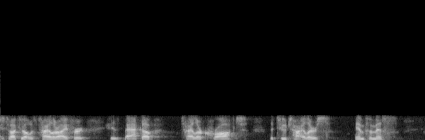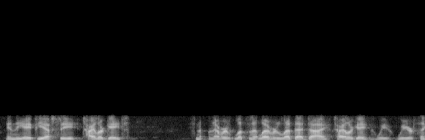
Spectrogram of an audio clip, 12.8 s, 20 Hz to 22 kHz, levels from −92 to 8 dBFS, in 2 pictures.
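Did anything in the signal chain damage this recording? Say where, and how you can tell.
Yes. At the codec stage, the whole speech clip has passed through the AMR narrowband mobile codec. The audio is confined to roughly 250 Hz to 3.5 kHz with nothing above, and the voice has a plainly audible buzzy, synthetic edge. The coder rebuilds speech from a vocal-tract model driven by a sparse pulse excitation, and the amount of that coarseness fits a mid-range AMR-NB mode around 10.2 kbps.

At the network stage, lost AMR speech frames are audible from 4.46 to 4.57 s as a brief smeared, warbling dip. When frames fail their checksum, the decoder has no new data and keeps reusing the last good pitch and vocal-tract settings while lowering the gain. That produces this held, sagging patch in place of real speech. The length of the gap points to two consecutive 20 ms frames being dropped.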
